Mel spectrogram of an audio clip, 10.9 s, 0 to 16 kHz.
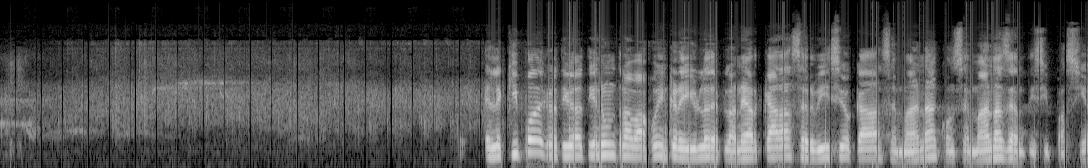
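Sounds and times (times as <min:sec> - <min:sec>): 
church audience applauding: 0:00.0 - 0:08.0
speech: 0:04.8 - 0:10.8.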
